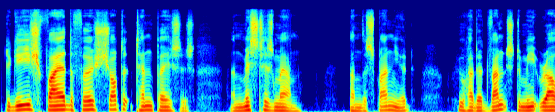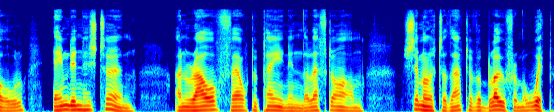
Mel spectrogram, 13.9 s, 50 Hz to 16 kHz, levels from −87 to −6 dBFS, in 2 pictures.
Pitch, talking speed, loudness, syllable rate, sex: 115 Hz, 190 wpm, -20 LUFS, 5.0 syllables/s, male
